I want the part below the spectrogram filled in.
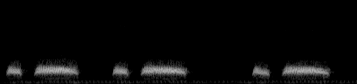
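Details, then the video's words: Young spotted dove in the 'thổ' voice style, praised for its fine voice, giving three paired coos: a brief clipped note then a long, full, hollow coo, with a soft low hum and a high steady whine behind. "Thổ Tơ Tốt Tiếng"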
